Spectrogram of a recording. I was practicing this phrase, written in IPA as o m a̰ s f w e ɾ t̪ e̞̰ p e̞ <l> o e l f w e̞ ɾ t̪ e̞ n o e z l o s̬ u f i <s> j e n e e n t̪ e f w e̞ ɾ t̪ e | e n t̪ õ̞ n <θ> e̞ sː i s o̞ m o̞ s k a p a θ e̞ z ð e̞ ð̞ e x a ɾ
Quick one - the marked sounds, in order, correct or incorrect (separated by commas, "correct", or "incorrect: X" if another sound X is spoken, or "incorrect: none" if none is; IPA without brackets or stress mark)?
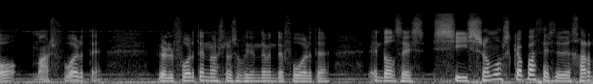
incorrect: ɾ, incorrect: θ, correct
